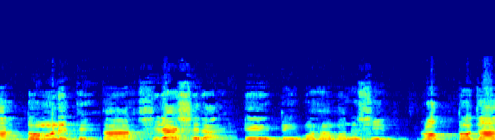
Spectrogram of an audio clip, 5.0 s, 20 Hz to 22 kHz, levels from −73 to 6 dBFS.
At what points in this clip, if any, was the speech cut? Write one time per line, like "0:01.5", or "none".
0:01.0
0:02.3
0:04.0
